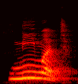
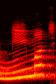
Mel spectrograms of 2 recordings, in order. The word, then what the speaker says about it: नीमच: ठीक है, नीमच, चम्मच टाइप का कुछ प्रोनाउंसिएशन आ रहा है, तो ये हो गया नीमच।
